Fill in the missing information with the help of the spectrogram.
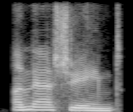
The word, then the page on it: unashamed: Indian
